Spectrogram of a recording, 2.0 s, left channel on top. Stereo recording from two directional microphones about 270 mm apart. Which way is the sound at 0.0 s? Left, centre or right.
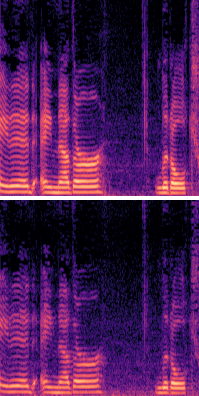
Left.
